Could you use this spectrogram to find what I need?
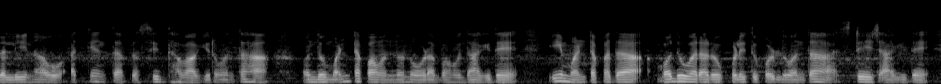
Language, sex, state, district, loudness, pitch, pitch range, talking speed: Kannada, male, Karnataka, Shimoga, -27 LUFS, 110 Hz, 105-115 Hz, 185 wpm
